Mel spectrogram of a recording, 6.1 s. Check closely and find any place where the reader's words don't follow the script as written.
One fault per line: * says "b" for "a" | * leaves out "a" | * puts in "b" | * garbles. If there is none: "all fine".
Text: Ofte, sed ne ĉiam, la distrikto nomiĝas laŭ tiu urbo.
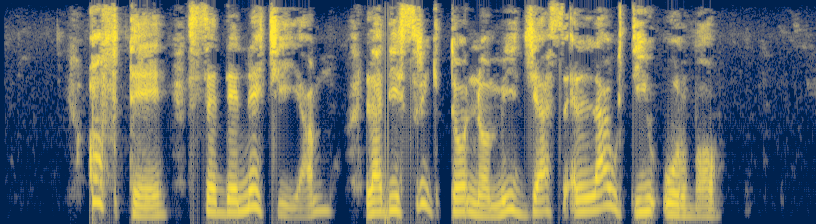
all fine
